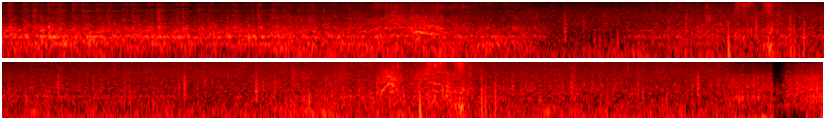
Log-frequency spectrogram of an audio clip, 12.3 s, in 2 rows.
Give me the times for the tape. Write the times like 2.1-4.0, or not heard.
not heard.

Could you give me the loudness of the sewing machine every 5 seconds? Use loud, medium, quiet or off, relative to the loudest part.
loud, medium, medium.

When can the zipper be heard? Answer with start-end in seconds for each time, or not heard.
2.1-3.6, 8.2-9.8.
